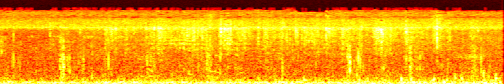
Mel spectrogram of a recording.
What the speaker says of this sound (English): Turned out to be just some cows.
